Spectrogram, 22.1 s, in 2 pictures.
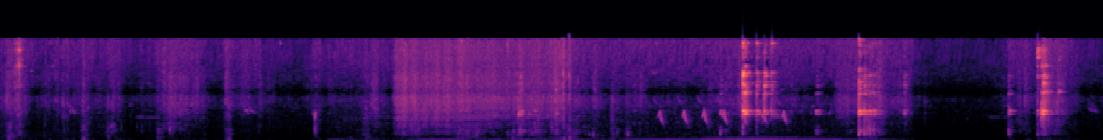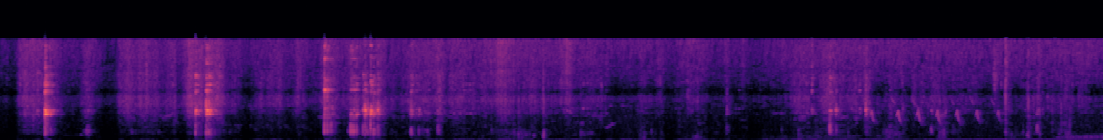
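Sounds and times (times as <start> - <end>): glass bottles clinking: 5.0 - 5.8, 7.1 - 9.1, 10.1 - 10.8, 13.0 - 13.3, 14.2 - 15.7, 19.0 - 20.5.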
